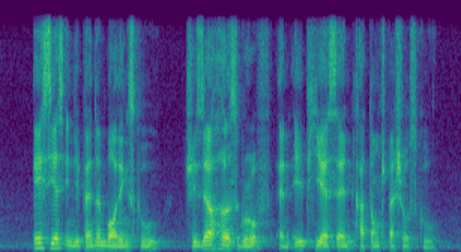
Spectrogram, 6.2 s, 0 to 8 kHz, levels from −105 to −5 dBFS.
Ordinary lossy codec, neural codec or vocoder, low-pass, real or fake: none; vocoder, 22.05 kHz, 80 mel bands, WaveNeXt; 7.2 kHz; fake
